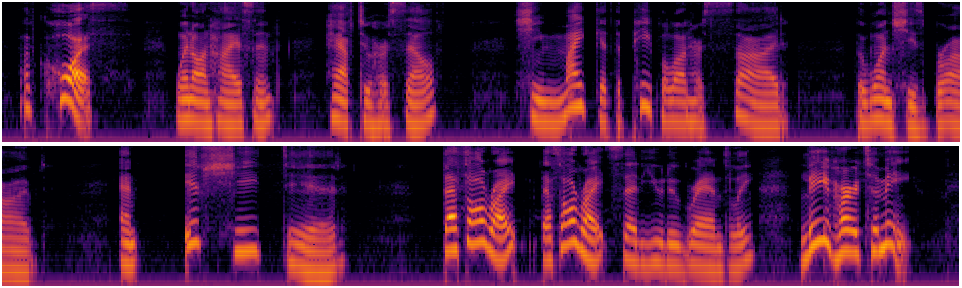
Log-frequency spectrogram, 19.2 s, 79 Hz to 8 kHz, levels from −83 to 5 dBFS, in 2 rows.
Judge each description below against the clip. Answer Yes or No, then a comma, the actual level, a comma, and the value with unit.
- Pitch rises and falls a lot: Yes, wide, 8.3 semitones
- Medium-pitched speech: Yes, medium, 160 Hz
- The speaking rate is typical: No, slow, 120 wpm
